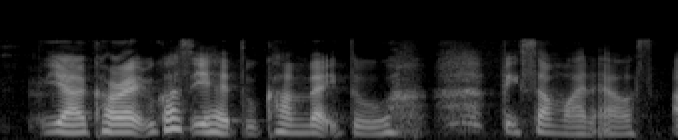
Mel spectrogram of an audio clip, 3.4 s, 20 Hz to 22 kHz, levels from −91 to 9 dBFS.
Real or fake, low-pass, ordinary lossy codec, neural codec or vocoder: real; none; none; none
